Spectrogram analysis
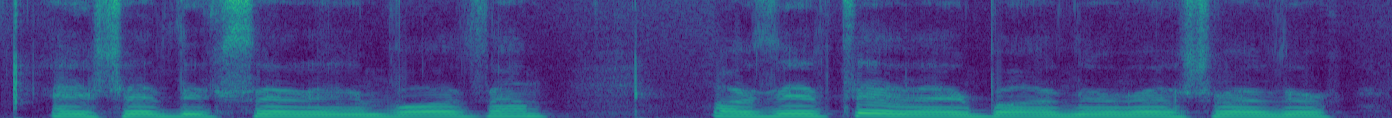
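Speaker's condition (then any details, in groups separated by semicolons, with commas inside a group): ALS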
